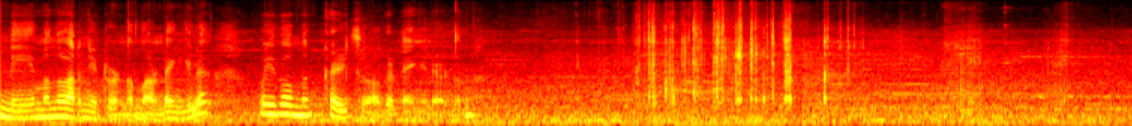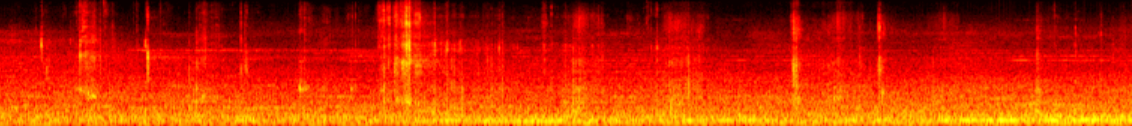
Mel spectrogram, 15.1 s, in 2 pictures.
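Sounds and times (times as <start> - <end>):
crunching and chewing food: 3.8 - 15.0.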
